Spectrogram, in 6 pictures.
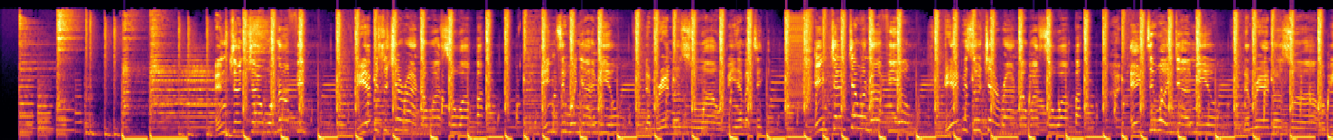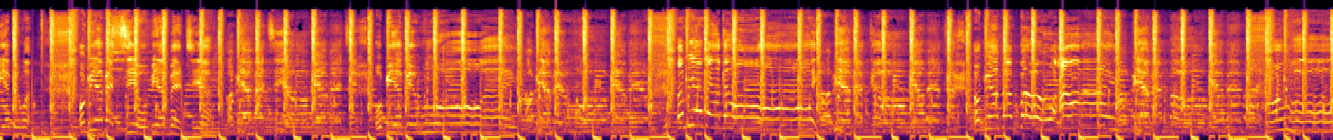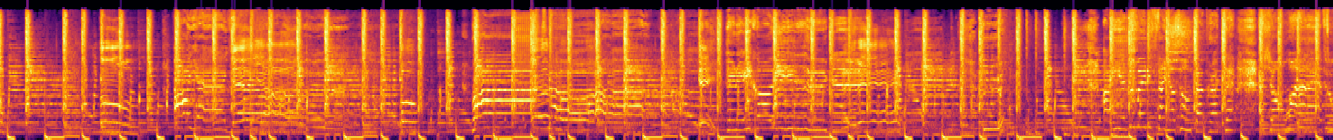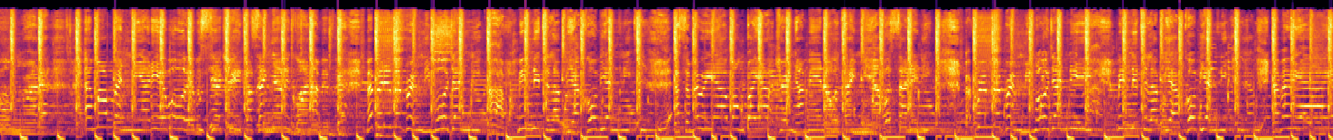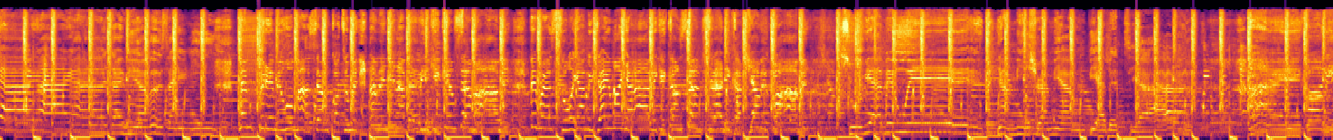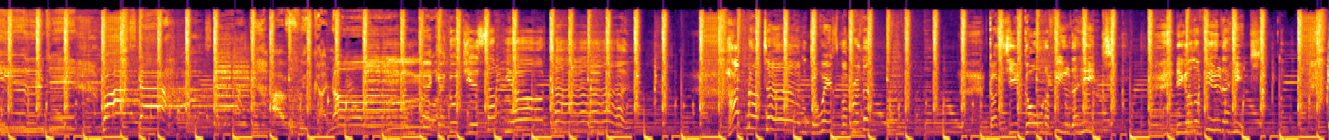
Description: highlife song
